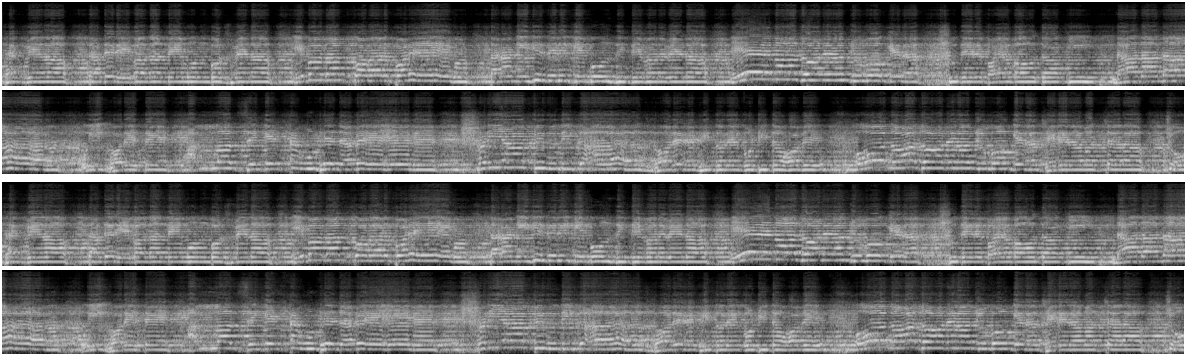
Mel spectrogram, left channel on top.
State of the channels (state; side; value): normal; both; correlation 0.21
